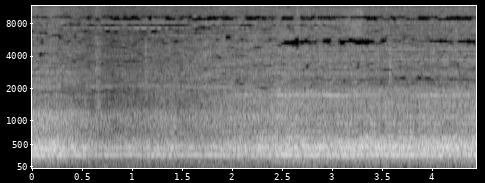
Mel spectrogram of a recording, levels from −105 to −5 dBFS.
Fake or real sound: fake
